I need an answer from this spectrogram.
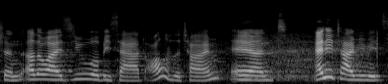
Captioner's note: audience laughing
